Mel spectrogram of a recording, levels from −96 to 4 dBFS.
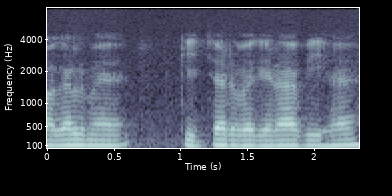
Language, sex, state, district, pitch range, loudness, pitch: Hindi, male, Bihar, Jamui, 110-115 Hz, -18 LUFS, 110 Hz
